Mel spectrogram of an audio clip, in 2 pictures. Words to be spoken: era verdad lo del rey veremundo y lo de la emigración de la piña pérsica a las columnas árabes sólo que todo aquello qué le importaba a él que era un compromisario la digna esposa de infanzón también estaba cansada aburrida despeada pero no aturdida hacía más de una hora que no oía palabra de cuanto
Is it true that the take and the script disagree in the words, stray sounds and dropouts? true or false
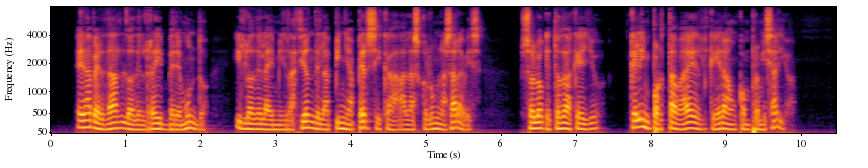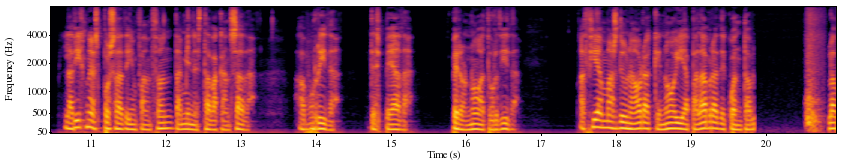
true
